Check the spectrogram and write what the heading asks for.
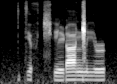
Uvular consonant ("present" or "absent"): absent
